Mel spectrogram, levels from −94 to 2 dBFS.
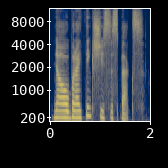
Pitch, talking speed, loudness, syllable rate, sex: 195 Hz, 180 wpm, -19 LUFS, 4.0 syllables/s, female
